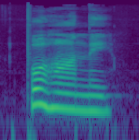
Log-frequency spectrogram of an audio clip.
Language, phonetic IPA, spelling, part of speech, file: Ukrainian, [pɔˈɦanei̯], поганий, adjective, Uk-поганий.ogg
- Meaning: bad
